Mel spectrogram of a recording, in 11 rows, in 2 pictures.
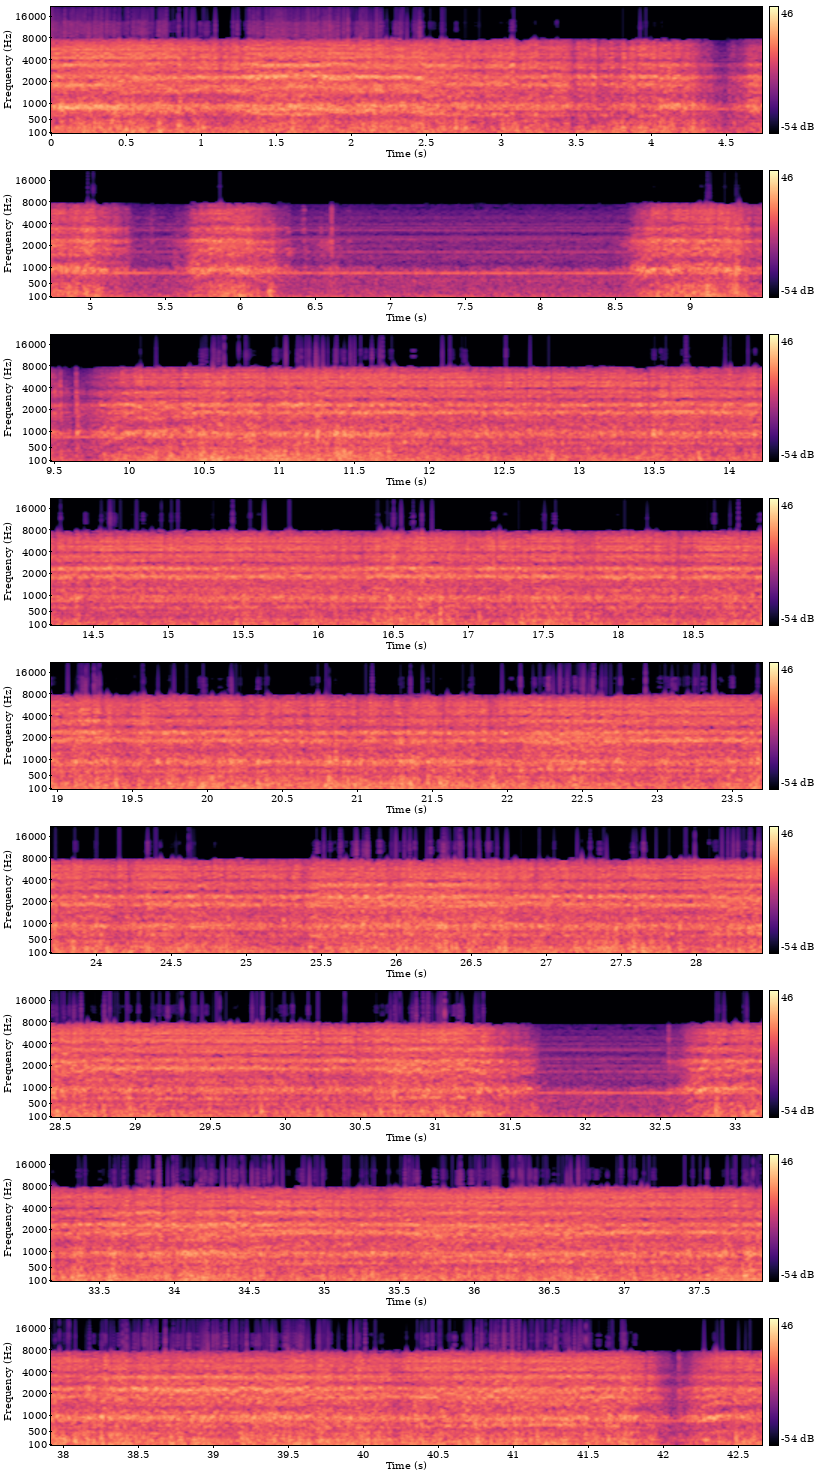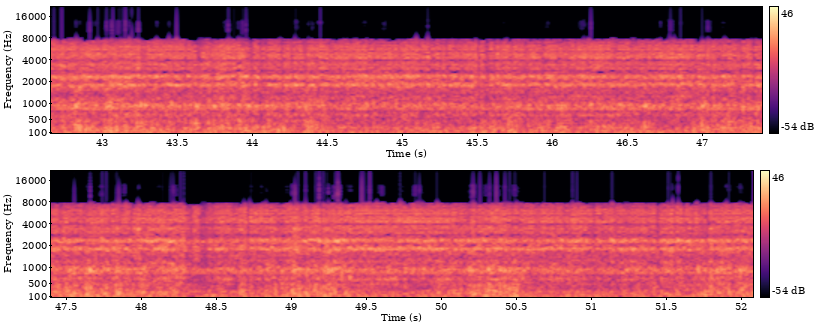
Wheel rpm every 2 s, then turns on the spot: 190, 170, 50, 20, 60, 150, 160, 160, 160, 160, 160, 160, 160, 160, 160, 100, 90, 160, 160, 160, 140, 140, 160, 160, 160, 160.
none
